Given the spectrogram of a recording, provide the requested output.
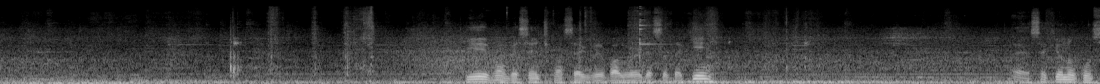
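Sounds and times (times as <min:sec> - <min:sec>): faint background music: 0:00.0 - 0:11.0
steady low hum: 0:00.0 - 0:11.0.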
